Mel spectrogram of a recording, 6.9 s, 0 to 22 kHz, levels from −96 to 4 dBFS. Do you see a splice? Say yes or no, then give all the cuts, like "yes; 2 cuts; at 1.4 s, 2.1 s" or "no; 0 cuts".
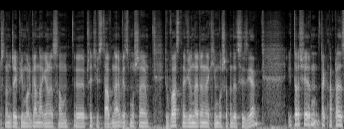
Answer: yes; 2 cuts; at 3.3 s, 4.6 s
